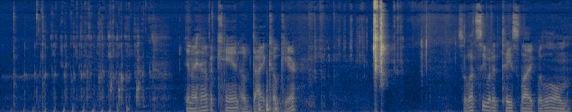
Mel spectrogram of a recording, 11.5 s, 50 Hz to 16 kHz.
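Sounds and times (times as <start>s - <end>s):
whiskey glugging from a bottle into a glass: 0.5s - 3.0s
speech: 3.7s - 6.0s, 9.3s - 11.4s.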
